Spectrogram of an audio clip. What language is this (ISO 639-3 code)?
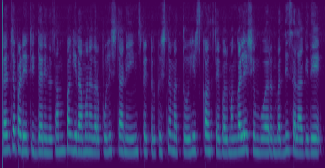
kan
